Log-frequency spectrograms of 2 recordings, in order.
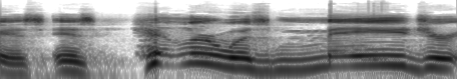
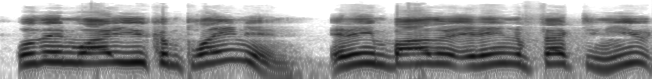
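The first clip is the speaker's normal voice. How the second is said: higher, exasperated comeback; incredulous retort; 6 semitones higher than usual. Pretend. Vlogger scoffing back at the imagined believer, incredulous. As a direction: throw the question back in disbelief.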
